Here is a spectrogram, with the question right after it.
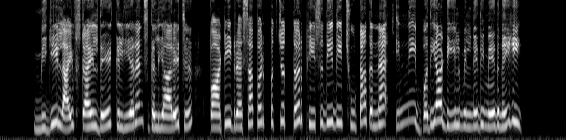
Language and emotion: Dogri, surprised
